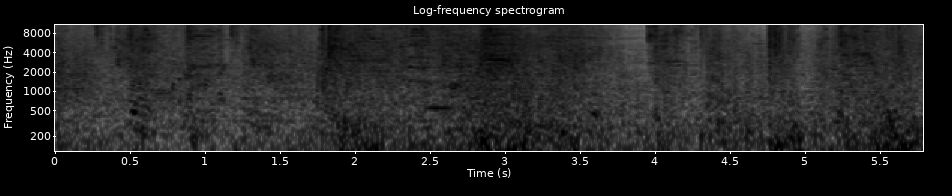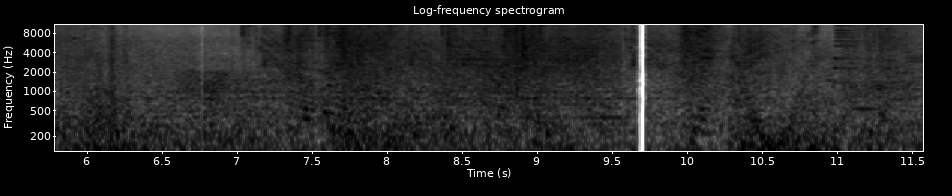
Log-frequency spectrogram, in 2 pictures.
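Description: Energy blasts whoosh and boom.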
